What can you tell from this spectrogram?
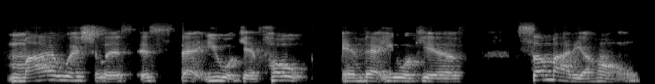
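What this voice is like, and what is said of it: Emotional, tearful speech. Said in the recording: “I hate getting emotional about this”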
